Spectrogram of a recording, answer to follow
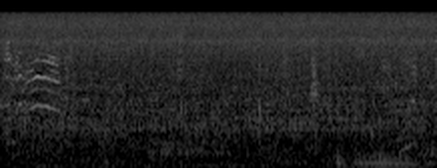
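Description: A spotted hyena cub gives one short, high-pitched squeal that rises and falls, about half a second in; the rest is near silence.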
